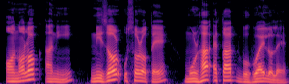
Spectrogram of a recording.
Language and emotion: Assamese, neutral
